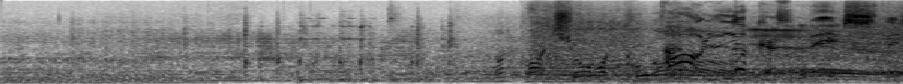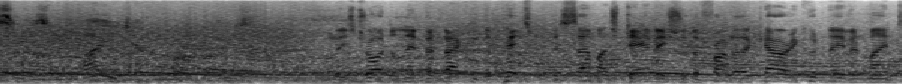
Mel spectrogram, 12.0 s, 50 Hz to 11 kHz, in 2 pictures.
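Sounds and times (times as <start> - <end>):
low steady engine hum: 0.0 - 12.0
clicks and clanks of wheel work: 0.5 - 3.3.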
